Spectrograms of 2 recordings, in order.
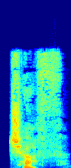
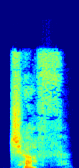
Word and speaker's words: chough: chough Now, read the syllables shown on the screen naturally. chough chough Say chough. The g h is silent.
